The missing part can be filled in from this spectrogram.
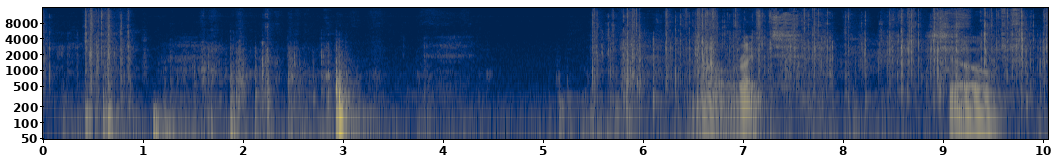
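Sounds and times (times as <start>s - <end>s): packaging rustling: 0.0s - 2.9s, 5.4s - 10.0s.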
